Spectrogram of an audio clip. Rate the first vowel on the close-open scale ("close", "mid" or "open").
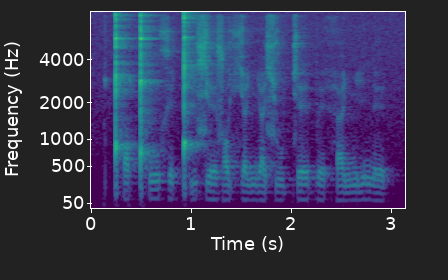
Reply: open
